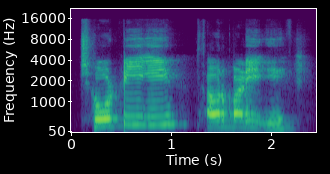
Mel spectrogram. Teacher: छोटी इ और बड़ी ई यह दोनों जो है तालव्य से बोले जाते हैं।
